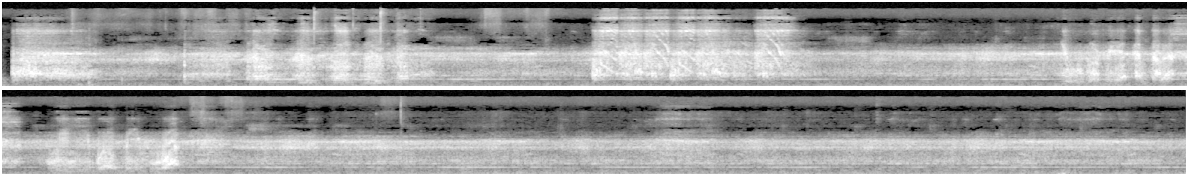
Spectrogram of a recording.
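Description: Lightsaber soundboard in an Aegis Sabers Guardian hilt playing its blade hum through the hilt speaker. Several louder saber effect sounds come in the first half, and after that only the steady hum is left.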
